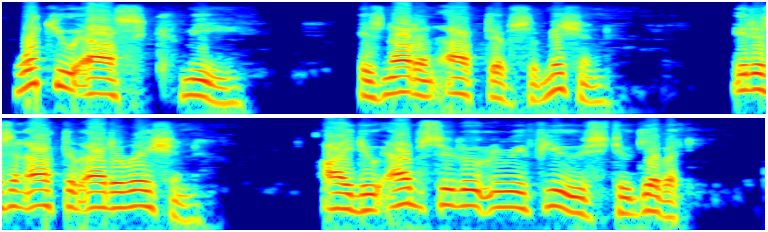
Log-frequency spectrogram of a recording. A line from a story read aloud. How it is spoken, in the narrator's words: calmly answered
